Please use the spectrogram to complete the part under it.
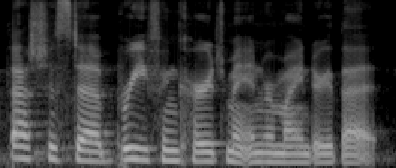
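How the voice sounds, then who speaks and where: A woman's voice: on the low side, a little fast, darkish tone. A woman, a children's pastor, talking casually on a podcast and reading scripture aloud, with ums and laughing asides. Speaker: kids' pastor. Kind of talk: casual podcast Bible study.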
